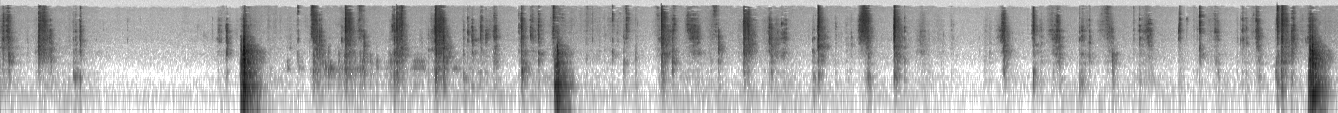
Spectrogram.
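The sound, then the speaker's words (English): A deck of tarot cards being shuffled during a tarot reading in Santa Barbara: quiet, irregular crisp clicks and flicks of card edges, broken by three heavier taps as the deck is squared, with no talking. “Sorry, I'm just taking in the energies for you while I shuffle, Aries.”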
